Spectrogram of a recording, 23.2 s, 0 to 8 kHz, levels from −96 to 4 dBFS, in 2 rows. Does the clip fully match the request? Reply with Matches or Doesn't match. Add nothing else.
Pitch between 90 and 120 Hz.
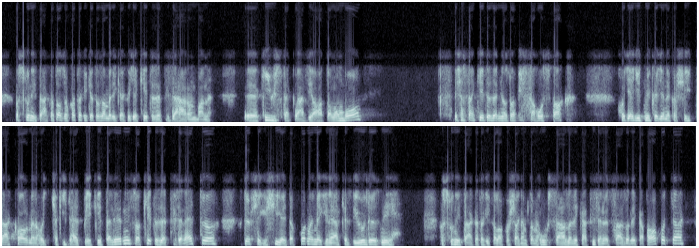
Doesn't match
